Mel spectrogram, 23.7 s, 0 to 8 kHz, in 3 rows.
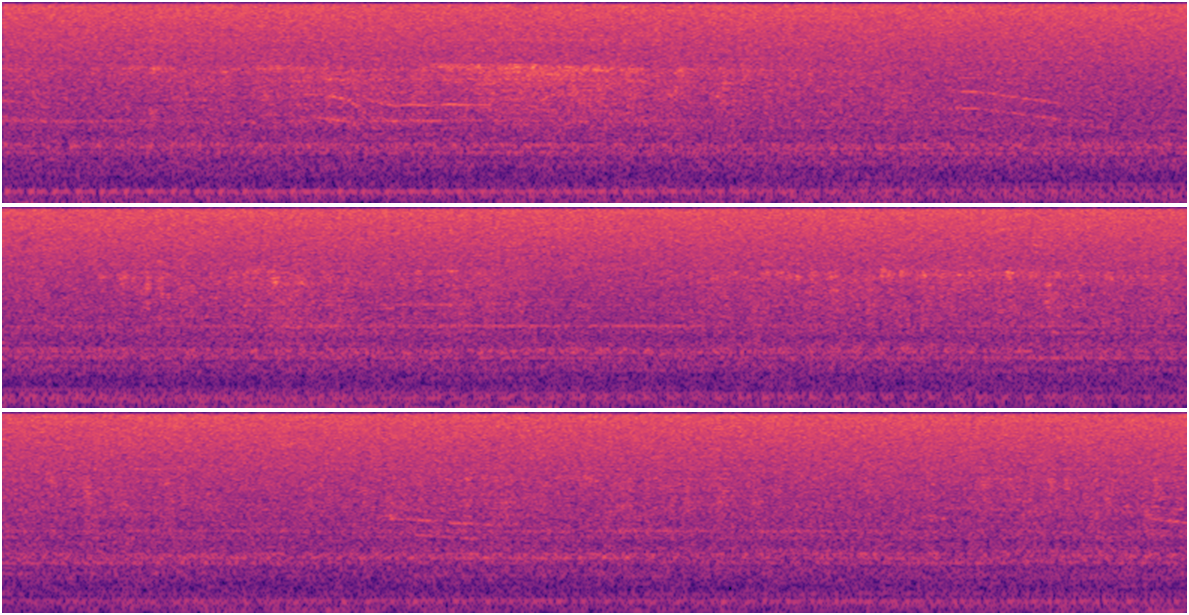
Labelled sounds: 2.2	3.2	killer whale, Bigg's (transient), 1.6 to 3.3 kHz
6.8	7.1	killer whale, Bigg's (transient), 1.7 to 1.9 kHz
23.4	23.7	killer whale, Bigg's (transient), 1.4 to 1.7 kHz

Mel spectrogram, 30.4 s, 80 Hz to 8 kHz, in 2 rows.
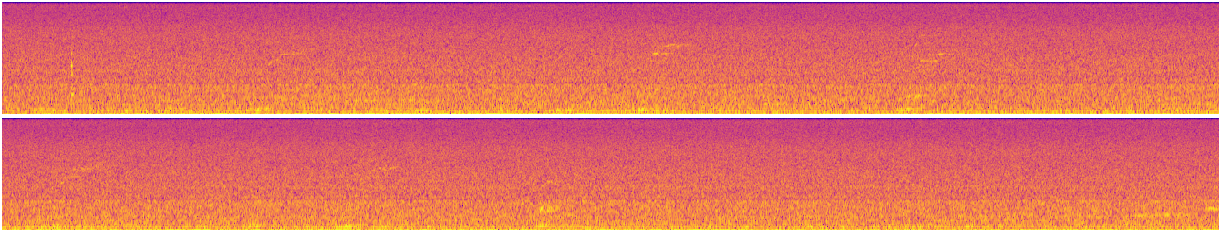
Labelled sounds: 8.3	8.5	humpback whale, 2.6 to 2.8 kHz
11.5	11.7	humpback whale, 1.7 to 1.8 kHz

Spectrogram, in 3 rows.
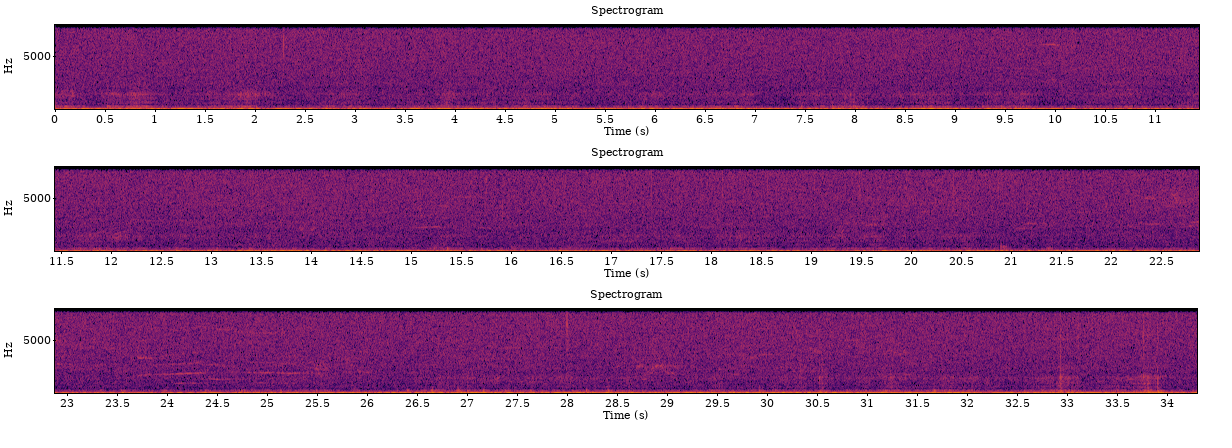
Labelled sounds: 23.6	25.6	killer whale, 0.92 to 3.8 kHz

